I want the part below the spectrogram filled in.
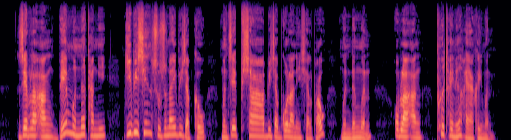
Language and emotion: Bodo, surprised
